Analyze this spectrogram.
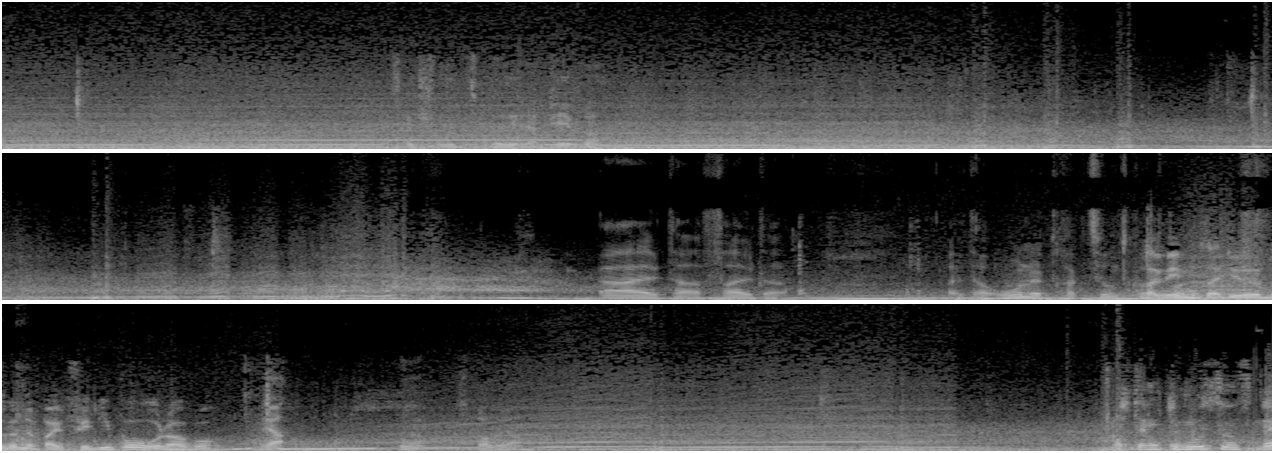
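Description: A racing car engine roars at high revs, dropping in pitch as it slows and climbing again as it speeds up.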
